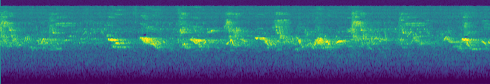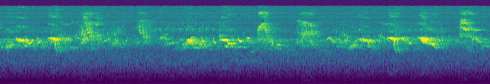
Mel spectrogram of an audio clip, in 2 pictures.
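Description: Outdoor birdsong: a steady, busy run of short, high chirps and trills, with no low sounds beneath it.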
